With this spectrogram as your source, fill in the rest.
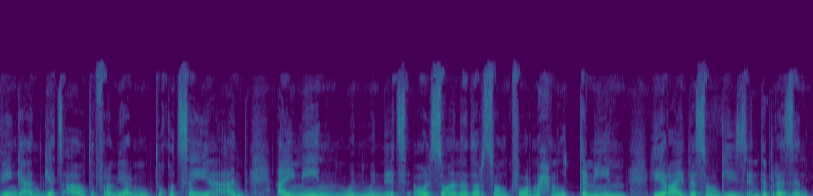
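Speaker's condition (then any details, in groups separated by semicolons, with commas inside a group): No condition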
